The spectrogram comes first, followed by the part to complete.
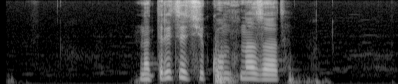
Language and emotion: Russian, neutral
